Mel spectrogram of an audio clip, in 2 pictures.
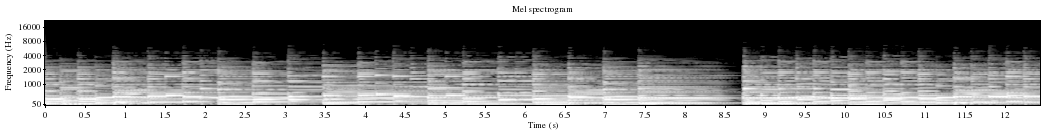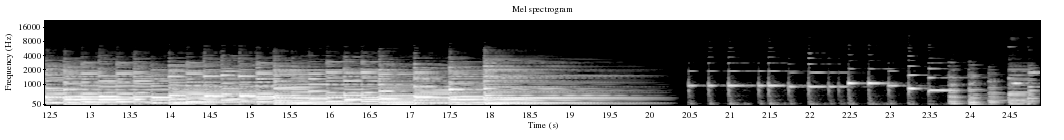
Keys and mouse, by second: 0.1 e, 1.1 click, 1.4 e, 2.2 click, 2.4 e, 3.3 click, 3.5 e, 4.5 click, 4.9 e, 6.0 click, 6.1 e, 6.9 click, 7.0 e, 9.4 click, 10.5 click, 12.1 click, 13.4 click, 15.3 click, 18.5 click, 19.7 e, 21.2 click, 22.1 Tab, 23.0 middle click, 23.6 g, 23.7 x.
